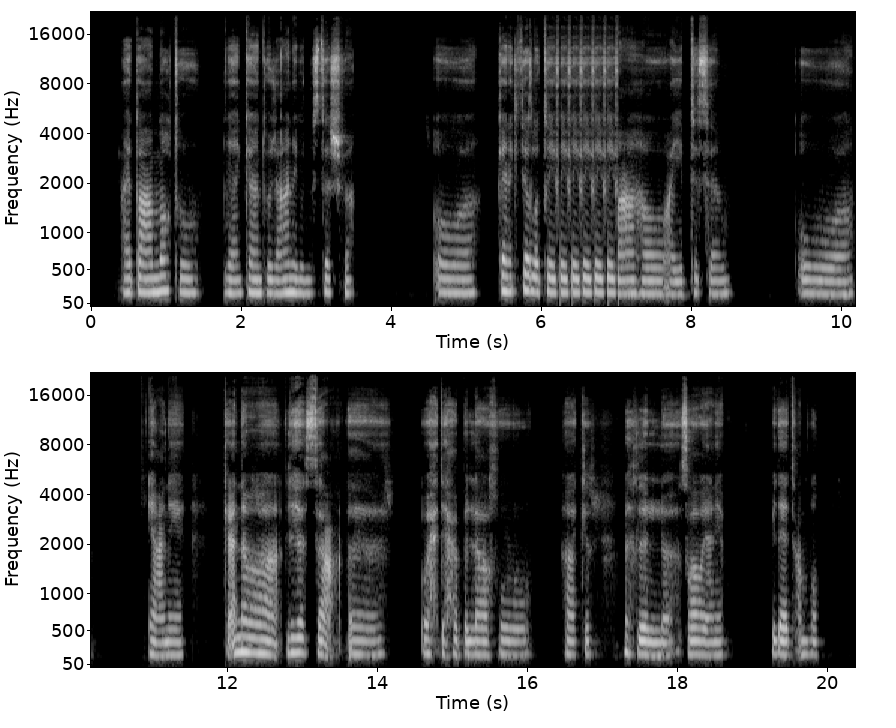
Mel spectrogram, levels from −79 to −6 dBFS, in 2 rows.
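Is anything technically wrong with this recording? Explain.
Yes. From 6.23 to 7.02 s the speech breaks into a rapid, even stutter: the same short fragment, about 158 ms long, plays five times in a row, each repeat clipped by a brief mute at the jump. This is the CD stuck on one turn fault. A scratch knocks the laser back one track at the same point on every rotation, so playback keeps returning to one small stretch of audio before moving on.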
